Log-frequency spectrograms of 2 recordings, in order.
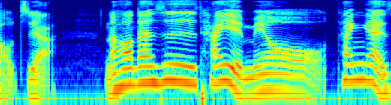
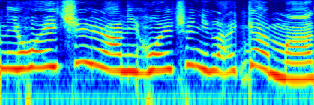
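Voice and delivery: high, loud imitation of an angry man; furious yelling; 4 dB louder than usual. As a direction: drive them away with a high-pitched yell. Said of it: "他就狂吼说".

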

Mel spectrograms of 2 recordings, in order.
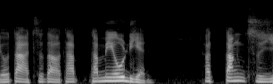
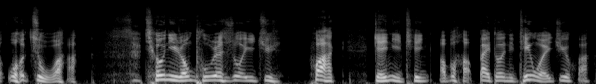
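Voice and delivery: lightly voiced Judah begging, a bit higher; pleading Judah; 6 semitones higher, 5 dB louder than usual. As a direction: beg the powerful lord, half flattering.

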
